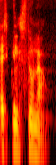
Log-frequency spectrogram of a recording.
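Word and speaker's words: Eskilstuna: o como se pronuncia eso. – Esclistuna.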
